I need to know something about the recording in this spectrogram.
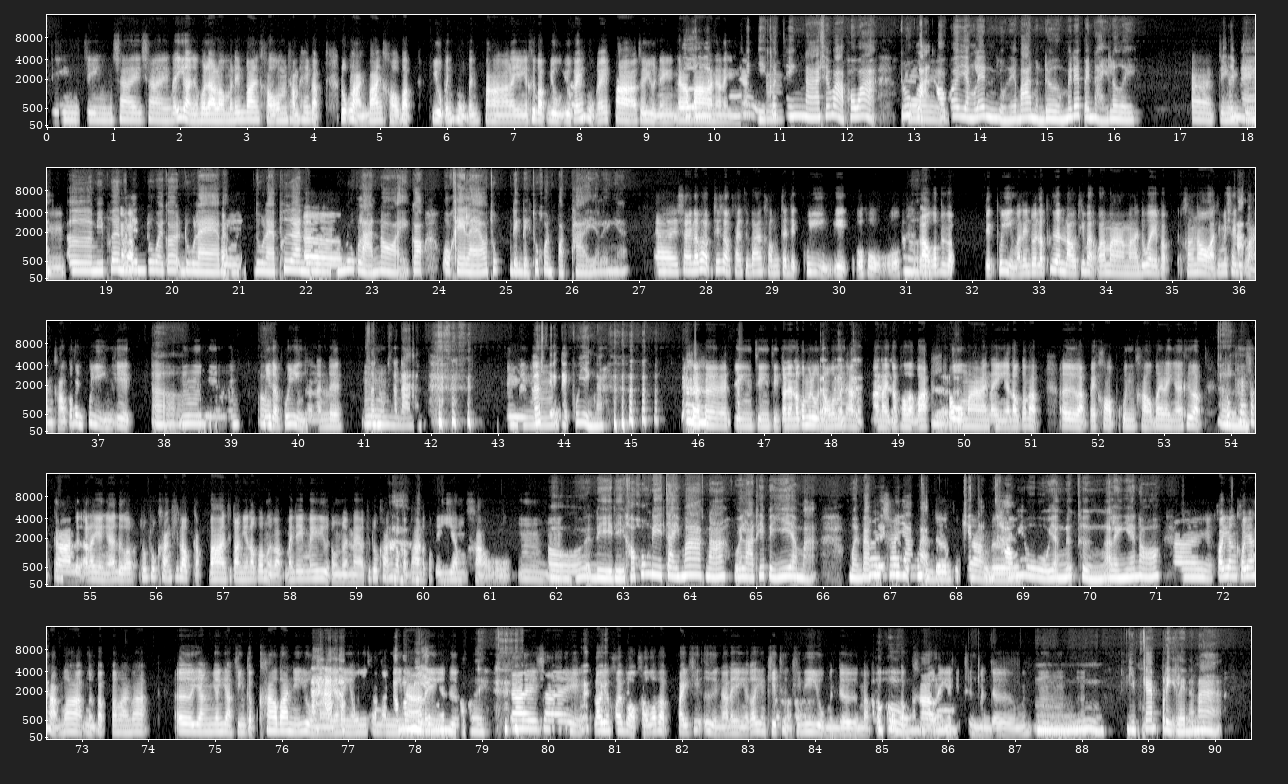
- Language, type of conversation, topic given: Thai, unstructured, คุณจำช่วงเวลาที่มีความสุขที่สุดในวัยเด็กได้ไหม?
- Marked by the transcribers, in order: distorted speech; tapping; static; laugh; laughing while speaking: "เออ"; laugh; other background noise; laugh; other noise; unintelligible speech; laugh; laugh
